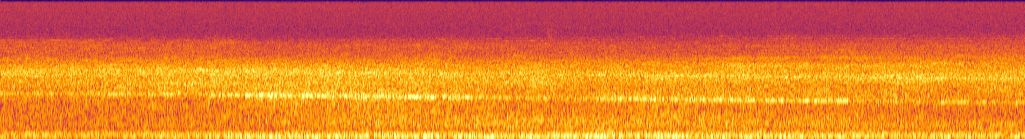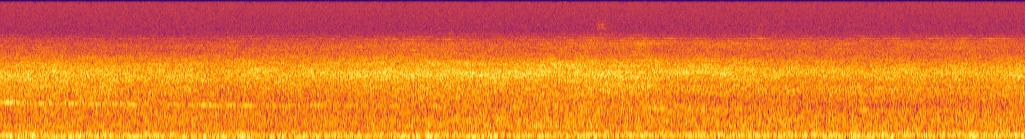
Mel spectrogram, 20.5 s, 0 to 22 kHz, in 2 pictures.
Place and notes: MSP Dog Park - MSP Dog Park 2022-7-10 18 1835
The sounds of the dog park next to Minneapolis/Paul International Airport. This is a great spot to watch planes when aircraft are landing on runway 12R. In this recording aircraft can be heard landing and taking off on Runway 12R and 12L and taking off on Runway 17. Some people and dogs can also be heard going by on the path.
Hennepin County, Minnesota, United States, 10 July 2022, ~19:00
